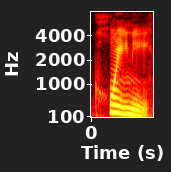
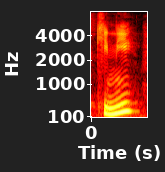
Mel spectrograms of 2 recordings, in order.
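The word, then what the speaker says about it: Koine: world was speaking Greek and they were speaking coiny. That's how it's pronounced in English. In Greek, it's kini.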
